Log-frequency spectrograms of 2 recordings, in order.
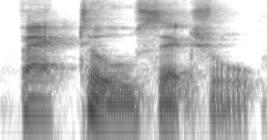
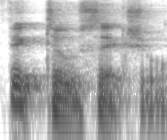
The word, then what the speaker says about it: fictosexual: Have you ever heard of the term factosexual? Huh? Only recently. Factosexual. You ever heard that term before? Like fact or fiction? Is that how you saying it? Facto? Maybe I'm saying it wrong. Fictosexual.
